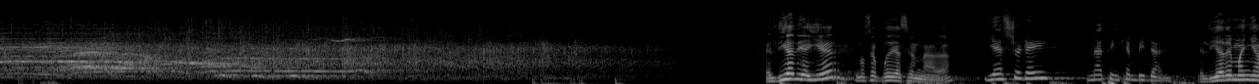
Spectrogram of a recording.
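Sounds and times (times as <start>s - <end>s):
scattered cheers and whistle-like tones: 0.0s - 4.2s
audience applause: 0.0s - 6.9s
speech: 7.7s - 12.5s.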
